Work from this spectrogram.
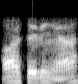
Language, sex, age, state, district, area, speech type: Tamil, male, 18-30, Tamil Nadu, Tiruchirappalli, rural, conversation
